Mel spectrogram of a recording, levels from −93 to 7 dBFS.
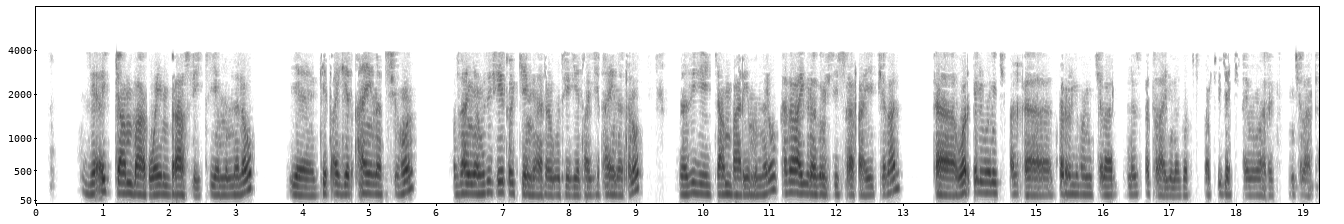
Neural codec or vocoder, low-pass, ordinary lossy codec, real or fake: codec, 16 kHz, 16 kbps, FunCodec, trained on Chinese and English, 50 frames a second; 7.2 kHz; AAC, 16 kbps; fake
